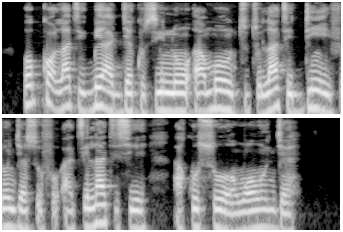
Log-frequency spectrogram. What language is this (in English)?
Yoruba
